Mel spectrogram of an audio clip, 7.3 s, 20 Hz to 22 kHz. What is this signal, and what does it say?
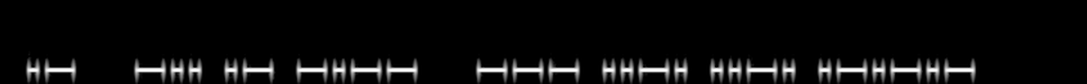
Morse code, heard as a keyed tone, about 20 wpm, 700 Hz. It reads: A DAY OFF.
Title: Sentences with 7-Word Phrases - 20wpm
